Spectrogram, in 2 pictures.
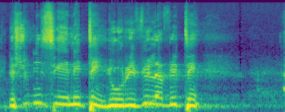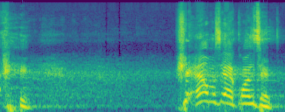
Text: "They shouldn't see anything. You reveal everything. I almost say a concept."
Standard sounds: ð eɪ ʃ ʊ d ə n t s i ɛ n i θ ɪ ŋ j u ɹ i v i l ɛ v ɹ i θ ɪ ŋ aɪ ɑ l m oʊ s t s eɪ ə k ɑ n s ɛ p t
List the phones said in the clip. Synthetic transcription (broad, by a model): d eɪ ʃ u d n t s i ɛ n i t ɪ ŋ j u ɹ i v i l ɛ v ɹ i t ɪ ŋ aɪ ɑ m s s eɪ ə k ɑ n s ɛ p t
